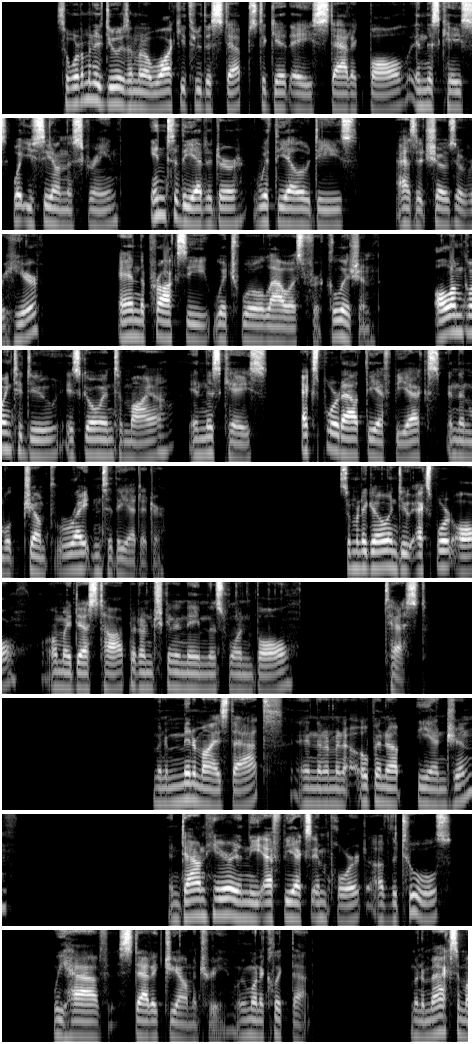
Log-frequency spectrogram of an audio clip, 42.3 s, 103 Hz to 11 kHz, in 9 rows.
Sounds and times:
Speech: 0.6 - 9.8, 10.6 - 13.2, 13.8 - 20.5, 22.2 - 26.5, 27.3 - 27.8, 29.7 - 33.1, 34.6 - 37.4, 38.1 - 40.8, 41.7 - 42.2.

